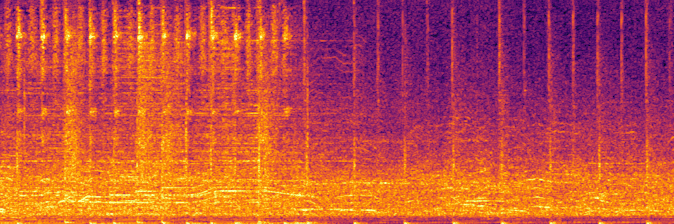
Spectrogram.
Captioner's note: audience cheering; upbeat country music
